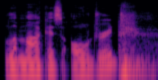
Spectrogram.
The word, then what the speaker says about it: LaMarcus Aldridge: So before, in the past, whenever this was, you said LaMarcus Aldridge.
